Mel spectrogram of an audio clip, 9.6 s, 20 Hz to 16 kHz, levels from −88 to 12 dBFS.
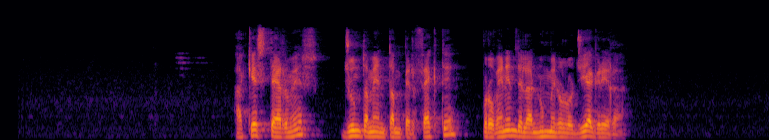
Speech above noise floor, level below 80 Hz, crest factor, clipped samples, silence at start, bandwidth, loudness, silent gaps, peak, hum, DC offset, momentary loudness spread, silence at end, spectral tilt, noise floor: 56 dB; -58 dBFS; 20 dB; under 0.1%; 2.95 s; 7.8 kHz; -19 LUFS; none; -2 dBFS; none; under 0.1%; 12 LU; 1.85 s; -6.5 dB/octave; -74 dBFS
